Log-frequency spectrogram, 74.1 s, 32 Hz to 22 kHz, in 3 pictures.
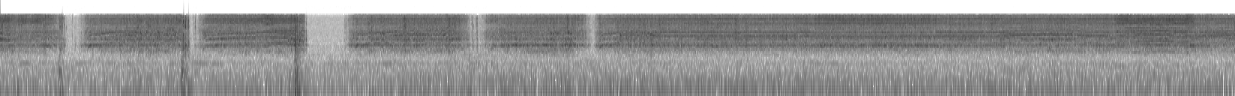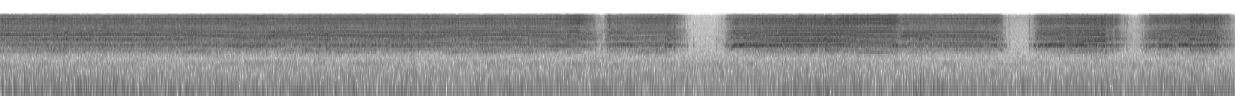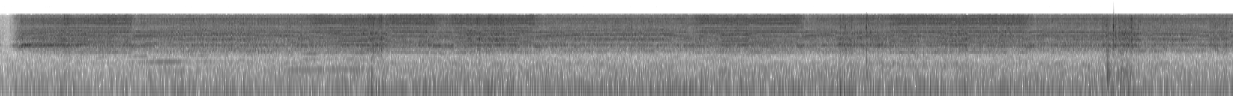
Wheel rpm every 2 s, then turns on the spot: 100, 120, 130, 90, 110, 120, 150, 160, 160, 160, 160, 160, 160, 160, 160, 160, 160, 160, 110, 70, 160, 160, 80, 100, 90, 150, 160, 160, 160, 160, 160, 160, 160, 160, 160, 160, 160.
none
